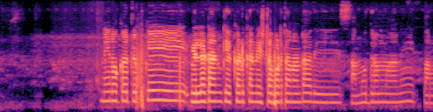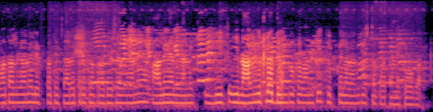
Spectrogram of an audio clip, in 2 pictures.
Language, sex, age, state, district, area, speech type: Telugu, male, 18-30, Telangana, Vikarabad, urban, spontaneous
